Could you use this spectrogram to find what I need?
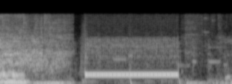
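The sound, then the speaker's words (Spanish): A telephone is dialed again, giving a steady mid-pitched tone for just over a second, framed by sharp clicks at its start and end, after a brief stretch of voice. “Vamos a marcarle otra vez.”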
